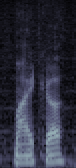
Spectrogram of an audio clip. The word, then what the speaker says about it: Micah: thank you sir tokes it's Micah it's not that hard Micah Parsons Micah yeah two syllables my name is yeah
